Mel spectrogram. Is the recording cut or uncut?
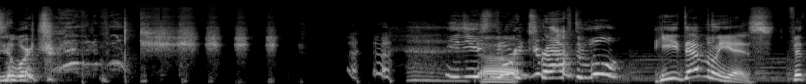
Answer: uncut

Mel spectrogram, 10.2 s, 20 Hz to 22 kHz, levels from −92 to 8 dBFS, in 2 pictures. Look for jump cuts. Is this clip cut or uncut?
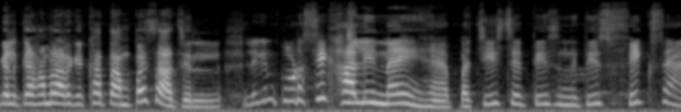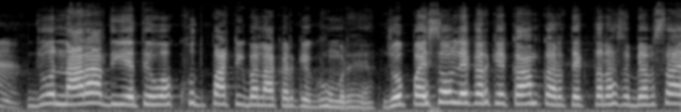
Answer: cut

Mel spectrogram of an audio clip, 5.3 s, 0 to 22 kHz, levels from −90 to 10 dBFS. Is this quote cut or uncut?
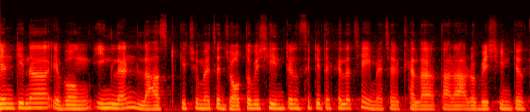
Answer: uncut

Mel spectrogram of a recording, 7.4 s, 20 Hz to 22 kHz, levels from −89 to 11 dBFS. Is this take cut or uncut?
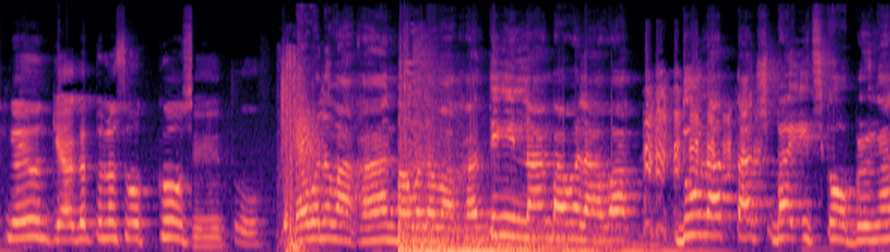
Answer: cut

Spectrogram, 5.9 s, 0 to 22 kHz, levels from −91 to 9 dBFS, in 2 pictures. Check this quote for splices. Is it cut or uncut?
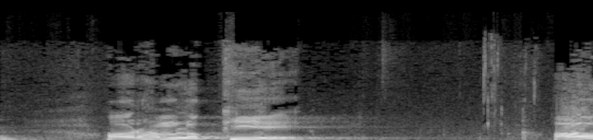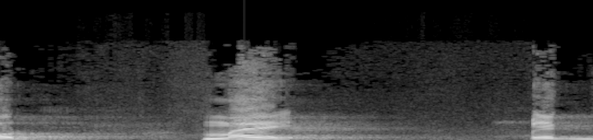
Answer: uncut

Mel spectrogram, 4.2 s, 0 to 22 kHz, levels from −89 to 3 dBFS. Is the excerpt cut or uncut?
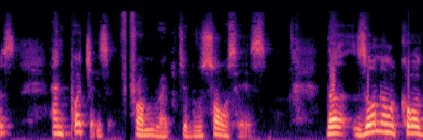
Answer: cut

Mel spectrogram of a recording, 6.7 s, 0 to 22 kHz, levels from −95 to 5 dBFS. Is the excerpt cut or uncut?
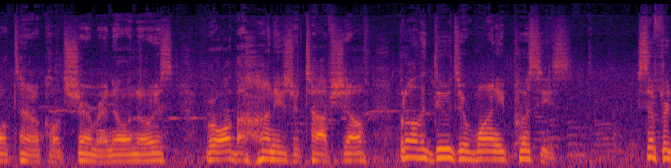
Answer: uncut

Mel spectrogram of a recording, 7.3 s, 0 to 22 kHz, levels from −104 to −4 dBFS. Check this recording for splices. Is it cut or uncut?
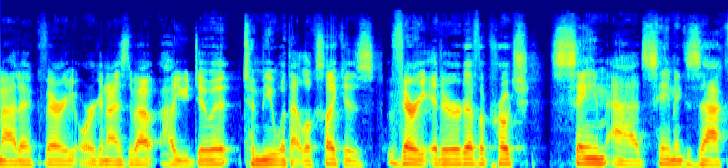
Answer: cut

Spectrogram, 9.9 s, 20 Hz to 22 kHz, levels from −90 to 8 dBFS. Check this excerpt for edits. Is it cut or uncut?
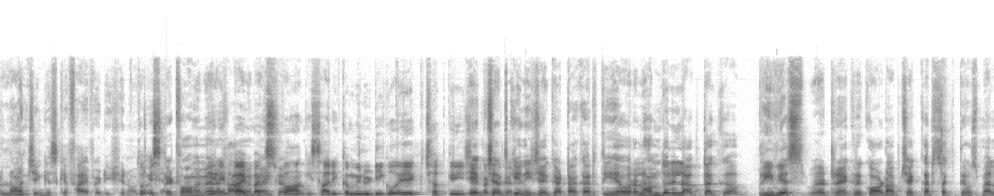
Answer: cut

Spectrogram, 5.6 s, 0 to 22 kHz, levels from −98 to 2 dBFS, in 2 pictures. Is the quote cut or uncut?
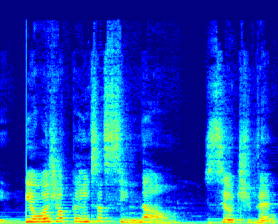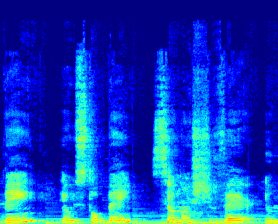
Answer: uncut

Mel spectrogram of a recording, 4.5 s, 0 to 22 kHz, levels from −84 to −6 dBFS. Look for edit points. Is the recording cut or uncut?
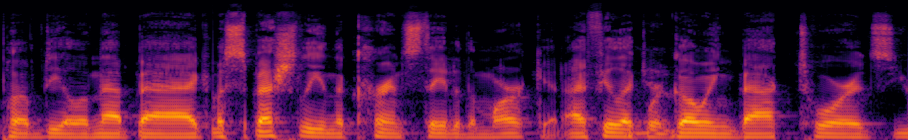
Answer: cut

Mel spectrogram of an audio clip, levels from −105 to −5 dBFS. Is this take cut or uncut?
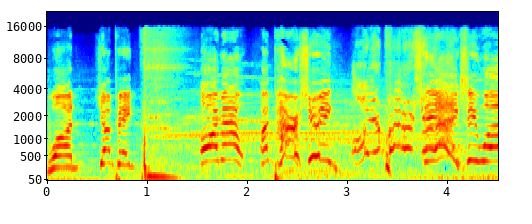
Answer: uncut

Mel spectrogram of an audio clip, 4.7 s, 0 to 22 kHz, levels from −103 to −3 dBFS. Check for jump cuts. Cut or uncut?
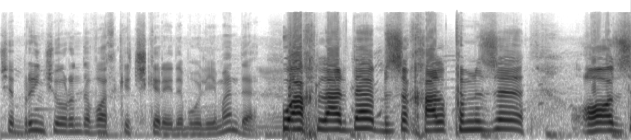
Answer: cut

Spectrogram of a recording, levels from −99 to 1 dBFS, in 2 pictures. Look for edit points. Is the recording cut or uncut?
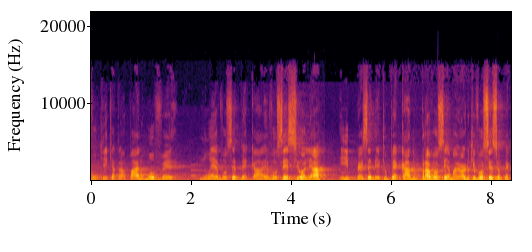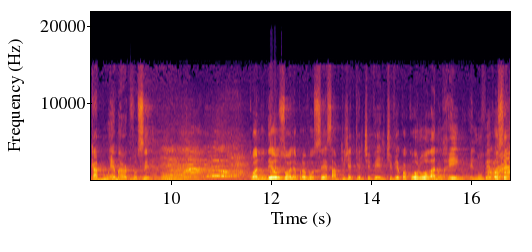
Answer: uncut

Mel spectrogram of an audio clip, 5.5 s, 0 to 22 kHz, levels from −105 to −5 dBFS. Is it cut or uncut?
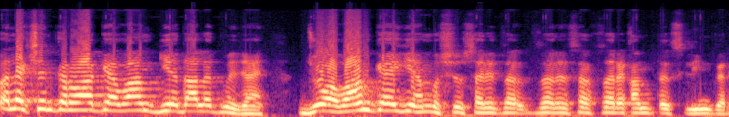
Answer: uncut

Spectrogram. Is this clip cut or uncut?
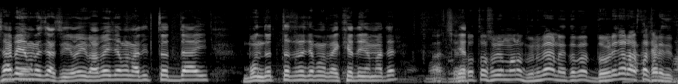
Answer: cut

